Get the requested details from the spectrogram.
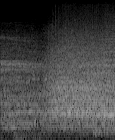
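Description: A crowd roars and cheers loudly.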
